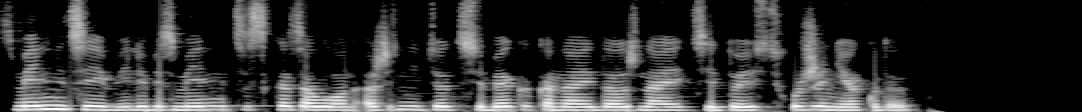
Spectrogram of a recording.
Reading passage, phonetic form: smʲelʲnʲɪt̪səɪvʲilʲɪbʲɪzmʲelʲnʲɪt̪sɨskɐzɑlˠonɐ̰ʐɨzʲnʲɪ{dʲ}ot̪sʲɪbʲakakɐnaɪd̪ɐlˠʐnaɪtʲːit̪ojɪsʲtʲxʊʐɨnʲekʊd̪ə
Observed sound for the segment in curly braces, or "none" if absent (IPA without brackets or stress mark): dʲ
